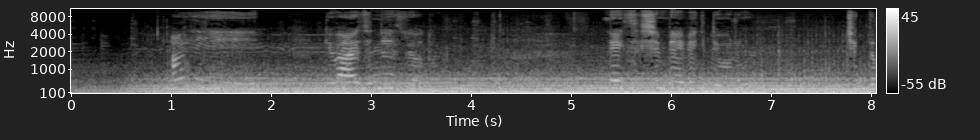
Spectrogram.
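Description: Steady low rumble of road and engine noise inside a moving car's cabin, rising in about the first second and then holding level.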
